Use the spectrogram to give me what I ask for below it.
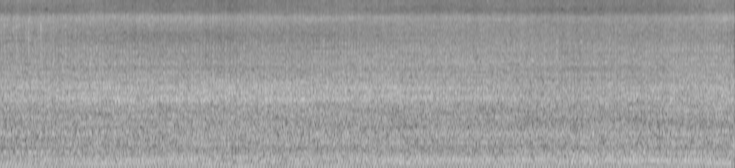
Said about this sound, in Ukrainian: Двигунчик працює ідеально.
